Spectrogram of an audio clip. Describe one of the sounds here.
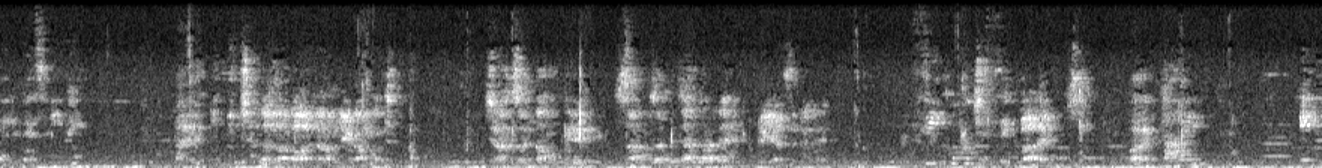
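A young woman chews and smacks her lips loudly up close.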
